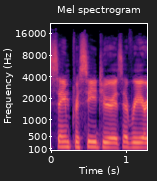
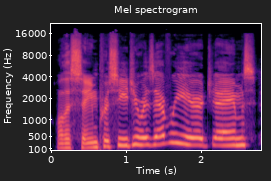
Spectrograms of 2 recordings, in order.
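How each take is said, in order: First: Said in the usual way. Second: Raised, lightly voiced old lady quoting her butler; a hint of a prim elderly hostess; Miss Sophie voice. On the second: Old lady reminding her butler of the yearly ritual, lightly voiced.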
